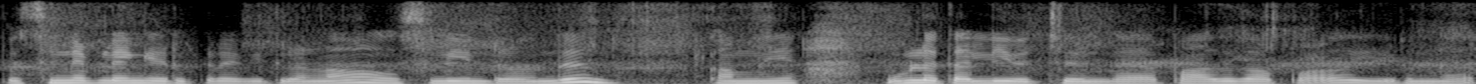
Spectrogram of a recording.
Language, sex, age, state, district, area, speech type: Tamil, female, 18-30, Tamil Nadu, Thoothukudi, urban, spontaneous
